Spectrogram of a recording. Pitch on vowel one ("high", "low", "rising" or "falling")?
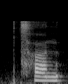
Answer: low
